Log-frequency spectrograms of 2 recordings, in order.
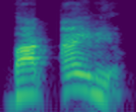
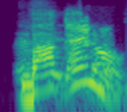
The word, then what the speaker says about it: Bacchanal: Hey, you're on point, Ike, and that's the proper way to pronounce it, Ike. Bacchanal. Bacchanal.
